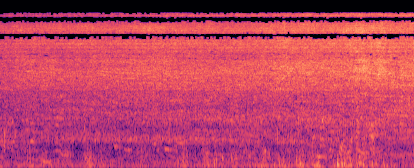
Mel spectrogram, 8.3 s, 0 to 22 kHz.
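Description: A 15-inch gauge steam locomotive hissing steam while standing at the platform, the hiss getting louder in the second half as the locomotive comes close.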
